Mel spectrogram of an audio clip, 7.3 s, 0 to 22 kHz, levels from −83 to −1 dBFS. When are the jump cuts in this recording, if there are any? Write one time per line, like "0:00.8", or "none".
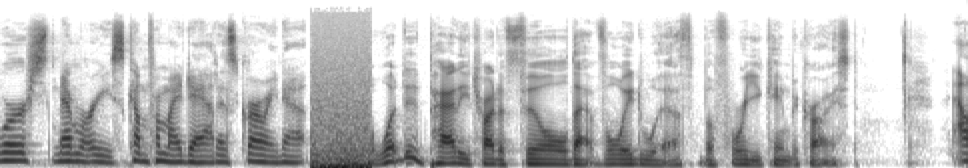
0:02.5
